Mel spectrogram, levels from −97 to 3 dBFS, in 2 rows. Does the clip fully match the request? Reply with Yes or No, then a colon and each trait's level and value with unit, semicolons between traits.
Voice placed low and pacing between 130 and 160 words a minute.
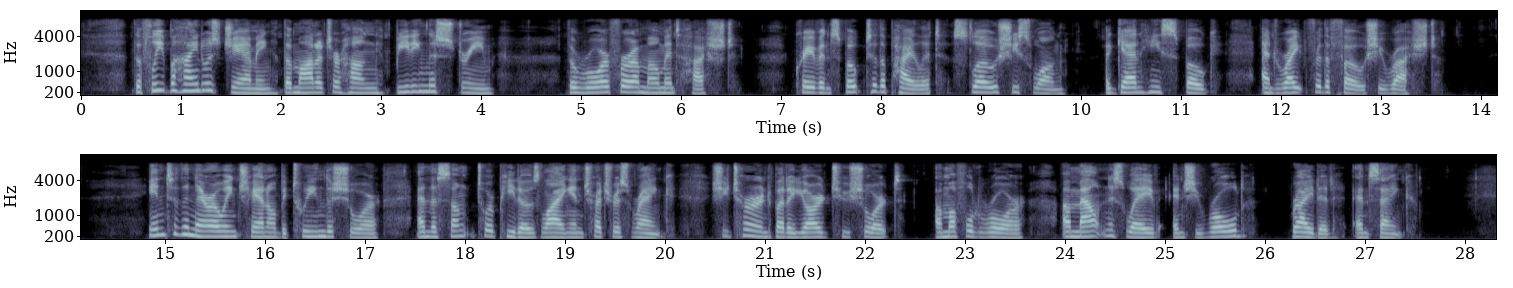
No: medium, 185 Hz; average, 145 wpm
